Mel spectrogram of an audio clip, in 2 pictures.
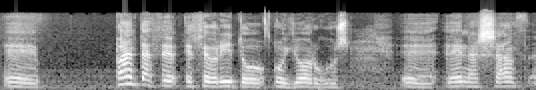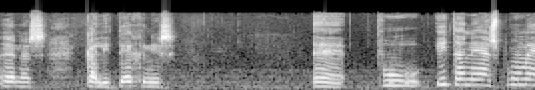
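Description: Older woman, radio interview guest; hesitant, halting storyteller with filler sounds. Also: medium pitch. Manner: hesitant, many fillers, acts out quoted voices in a hushed whisper.

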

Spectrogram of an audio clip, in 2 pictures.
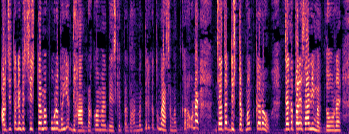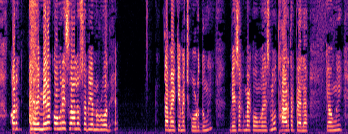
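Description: A woman's voice: high voice, quick pace, a bit bright, no room sound. A young woman talking casually to her followers in folksy village speech. She mixes sarcastic mockery with mock-earnest pleas. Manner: sarcastic, mocking and pleading by turns; folksy, rural turns of speech. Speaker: political vlogger. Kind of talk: casual political commentary to followers.

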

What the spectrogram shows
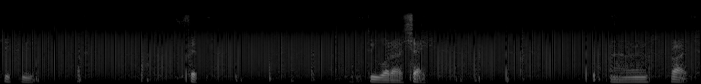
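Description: An older man, out of breath and chatting as he films a walk down a bush stairway, often clearing his throat. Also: medium pitch. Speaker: vlogger filming a walk. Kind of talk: casual walking commentary. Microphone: handheld camera mic. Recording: loud hissy camcorder audio.

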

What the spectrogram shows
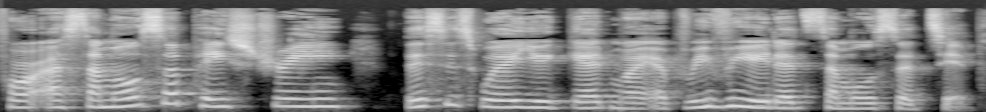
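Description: With a fairly high voice at a normal speed, a Cameroonian woman in her thirties runs an upbeat cooking tutorial. She addresses viewers directly and chattily from a bright home setting.

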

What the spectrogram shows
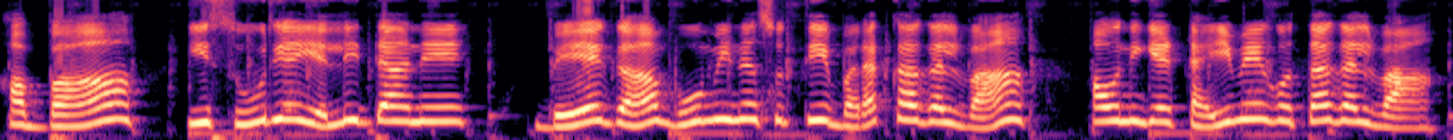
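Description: A woman's voice: high voice, lively intonation, unhurried, soft background music. A woman voicing a noodle-obsessed, silly young daughter-in-law who whines and complains. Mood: whining. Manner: whiny, complaining.

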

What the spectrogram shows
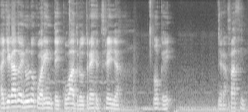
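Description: A man's voice: fairly high pitch, normal speed, a bit bright, slight background noise. A man with a Spain Spanish accent, giving casual gameplay commentary with swearing and chatty asides. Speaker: gaming YouTuber.

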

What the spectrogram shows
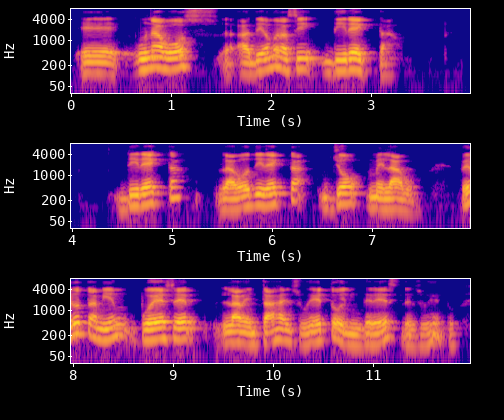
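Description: A middle-aged man teaching Greek grammar in a recorded class, explaining slowly and repeating examples with many hesitations. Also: fairly high pitch, fairly bright tone. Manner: slow, patient, repeats examples with many "eh" fillers.

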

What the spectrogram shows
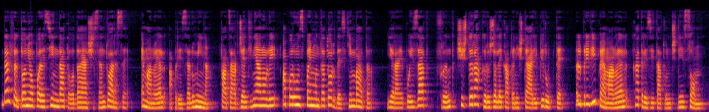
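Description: A woman narrating a literary audiobook in a measured, even reading. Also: on the low side.

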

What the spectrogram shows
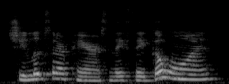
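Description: A woman emergency room physician telling a heartwarming story from her work in calm storytime narration. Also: mid-range voice, fast talker.

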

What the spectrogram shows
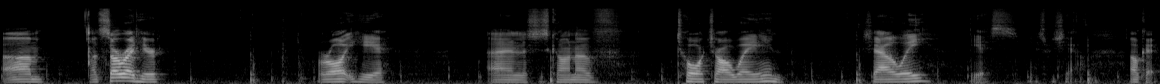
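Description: Bright-voiced man narrating his gameplay. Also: medium pitch, slight background noise. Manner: chatty, thinks aloud, trails off into mutters. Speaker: gaming video host. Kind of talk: let's play commentary.

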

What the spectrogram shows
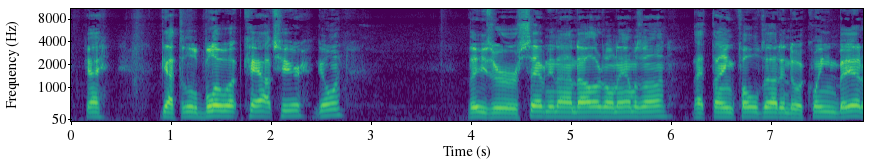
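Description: A man's voice: mid-range voice, dry recording. A man giving a casual, folksy walkthrough of his campsite and tent, filmed on a handheld camera as he walks. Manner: easygoing, folksy, hesitant with fillers. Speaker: vlogger giving a campsite tour. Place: campsite outdoors and inside a large tent. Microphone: handheld camera mic, filming himself walking.

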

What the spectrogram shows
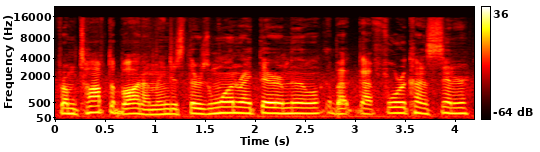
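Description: A man in his thirties talks through his results in a plain, matter-of-fact way, his voice sitting a little high. He stands on an open-air range with the camera set back from him, and faint outdoor noise runs underneath. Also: little pitch movement, brisk, fairly bright tone. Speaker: channel host. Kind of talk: casual outdoor gear review. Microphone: camera mic at a distance.

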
